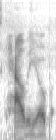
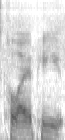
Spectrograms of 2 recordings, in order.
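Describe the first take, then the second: First: Calliope as KAL-ee-ope; Calliope without final ee. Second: Calliope as kuh-LIE-uh-pee; usual Calliope pronunciation. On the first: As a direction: end Calliope like "rope". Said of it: "never heard anybody pronounce it as". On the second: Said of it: "it pronounced as". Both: Shown as a demonstration.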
